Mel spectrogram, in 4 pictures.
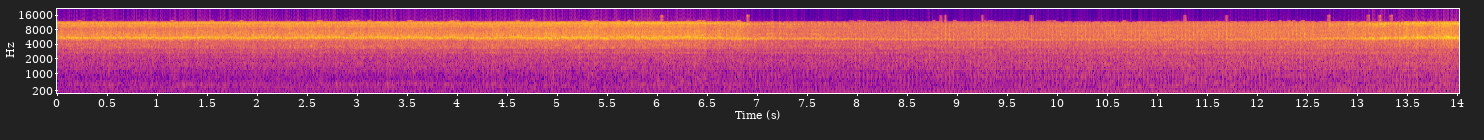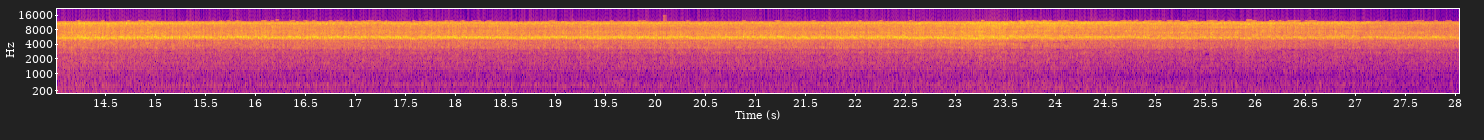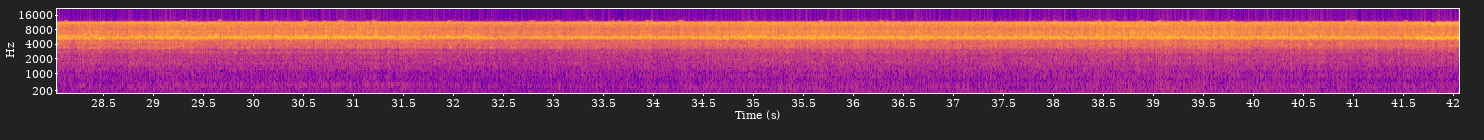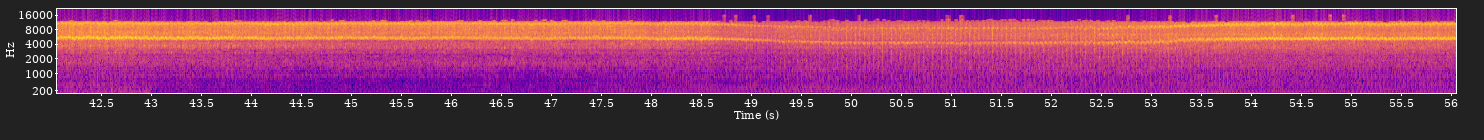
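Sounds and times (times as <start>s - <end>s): spice grinder whining: 0.0s - 56.0s.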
